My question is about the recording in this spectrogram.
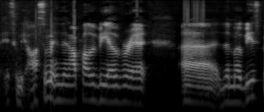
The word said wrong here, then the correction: Modiphius: booth. Did I say that right? – If you're talking about VR, that would be the Modiphius booth.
